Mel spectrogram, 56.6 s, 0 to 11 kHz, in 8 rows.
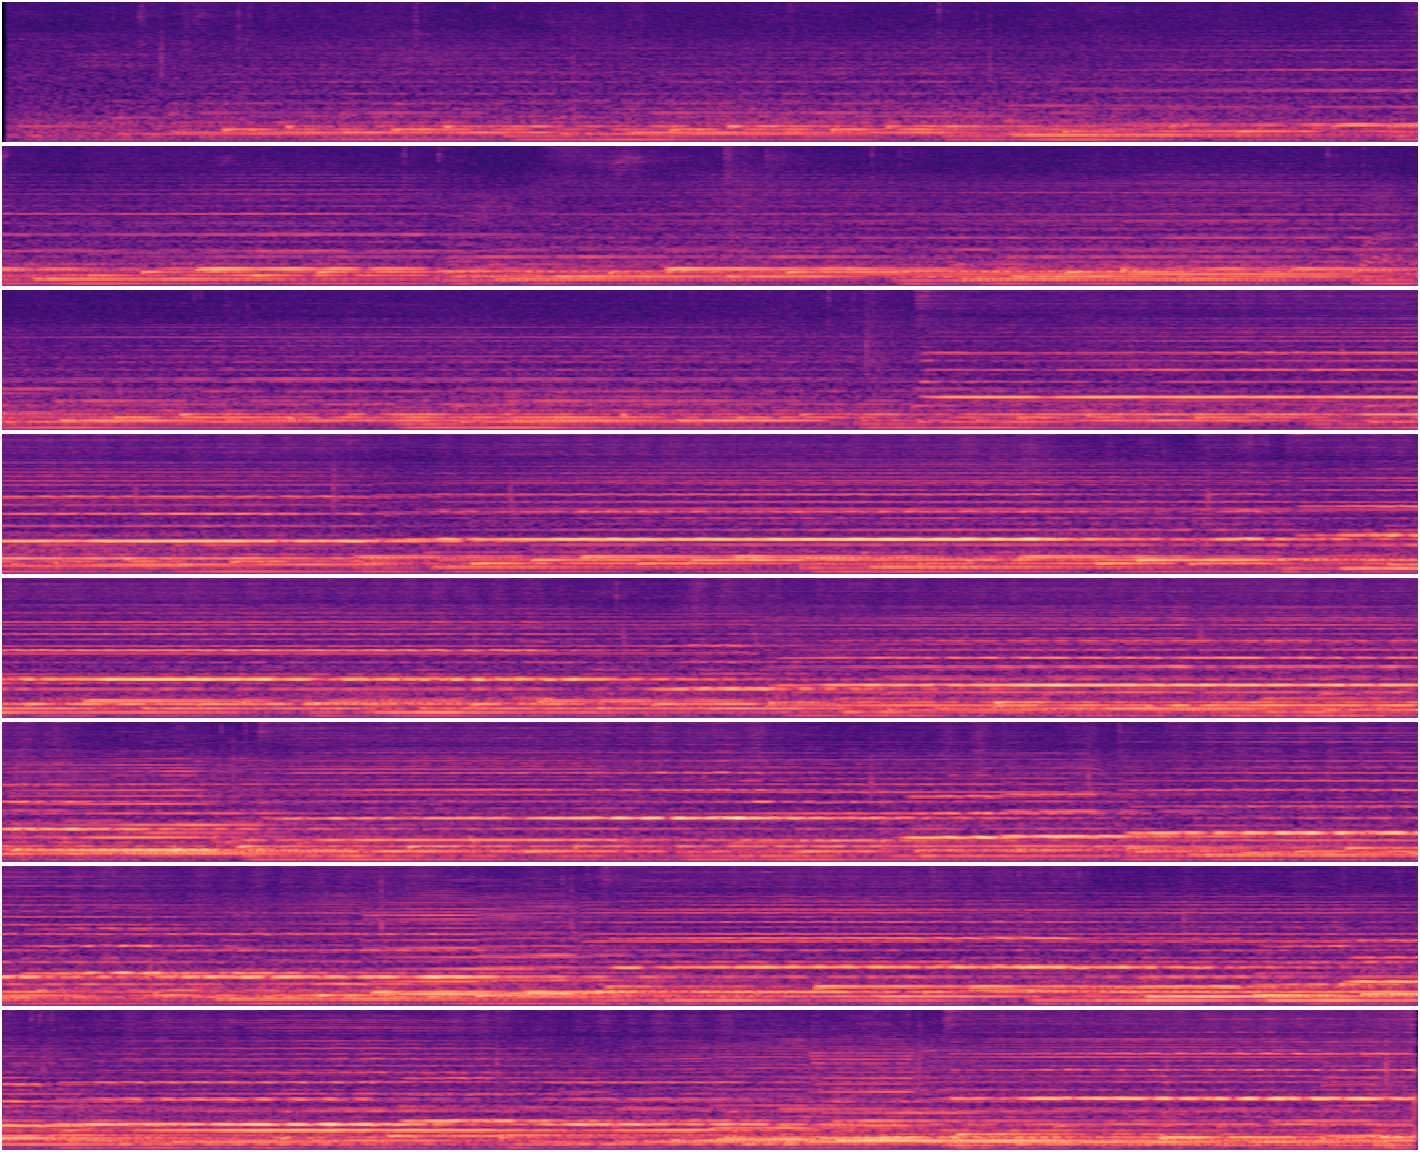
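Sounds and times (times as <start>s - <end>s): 
solo flute: 0.0s - 56.6s
strings: 0.0s - 56.6s
piano: 0.1s - 56.6s.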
